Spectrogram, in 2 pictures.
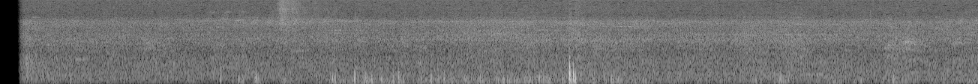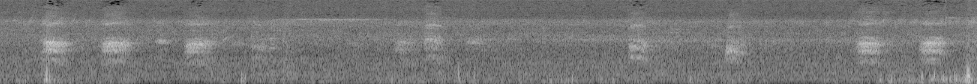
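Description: A bird calling from about halfway through, short calls repeated singly and in pairs every second or so. A single sharp knock about a third of the way in is the loudest sound.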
